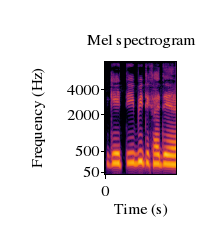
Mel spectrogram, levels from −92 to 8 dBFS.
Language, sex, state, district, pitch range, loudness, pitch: Hindi, female, Arunachal Pradesh, Longding, 210-230 Hz, -13 LUFS, 220 Hz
